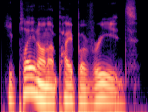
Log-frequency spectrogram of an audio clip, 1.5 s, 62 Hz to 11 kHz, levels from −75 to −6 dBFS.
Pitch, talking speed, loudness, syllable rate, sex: 105 Hz, 285 wpm, -16 LUFS, 5.2 syllables/s, male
